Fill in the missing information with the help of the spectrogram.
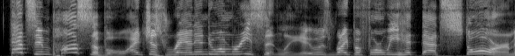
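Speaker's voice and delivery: high-pitched, incredulous acted protest; disbelief. Acts out a disbelieving Muchigoro.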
